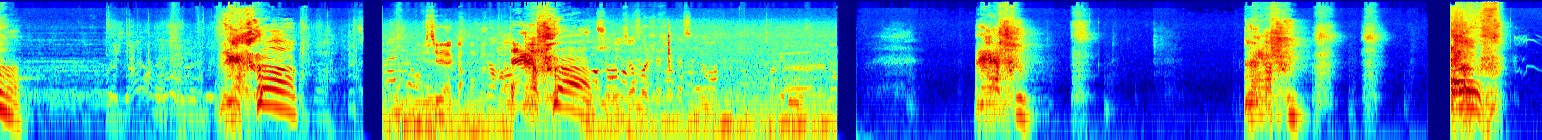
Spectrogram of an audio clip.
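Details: A run of sharp explosive sneeze bursts separated by pauses, with a stretch of louder noisy sound in between; part of a long run of repeated sneezes.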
